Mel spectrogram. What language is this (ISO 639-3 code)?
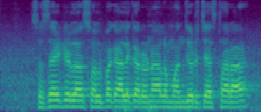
tel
